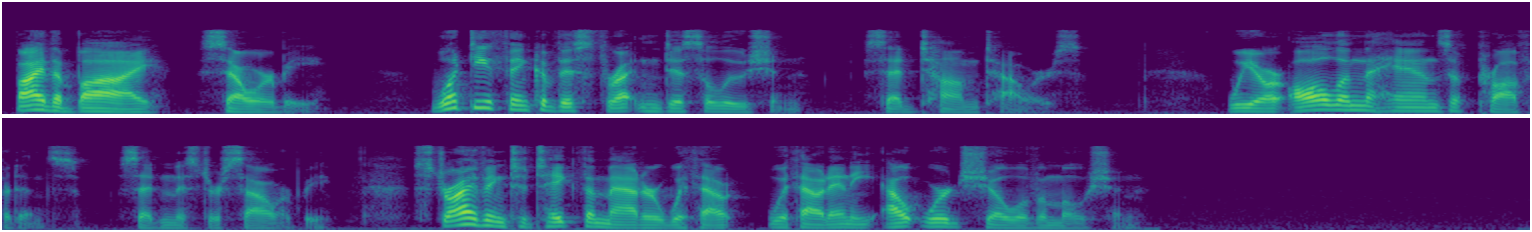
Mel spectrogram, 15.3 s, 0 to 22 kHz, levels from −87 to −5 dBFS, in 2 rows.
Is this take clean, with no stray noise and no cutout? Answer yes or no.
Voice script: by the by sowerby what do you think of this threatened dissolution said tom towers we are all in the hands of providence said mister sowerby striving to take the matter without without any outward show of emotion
yes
